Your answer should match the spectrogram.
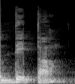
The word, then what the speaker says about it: dépend: Non non, le verbe c'est dépendre. Et le mot dépend vient du verbe dépendre. Donc on ne dit pas ça dépend. On dit ça dépend.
